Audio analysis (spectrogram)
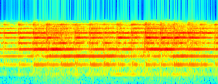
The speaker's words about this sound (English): Train bell.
